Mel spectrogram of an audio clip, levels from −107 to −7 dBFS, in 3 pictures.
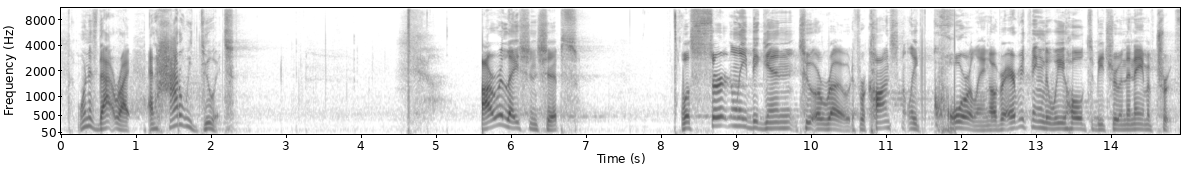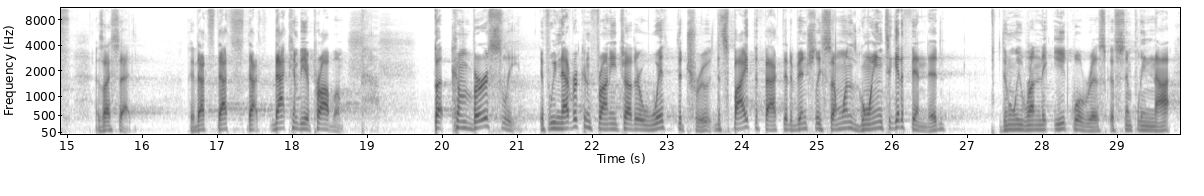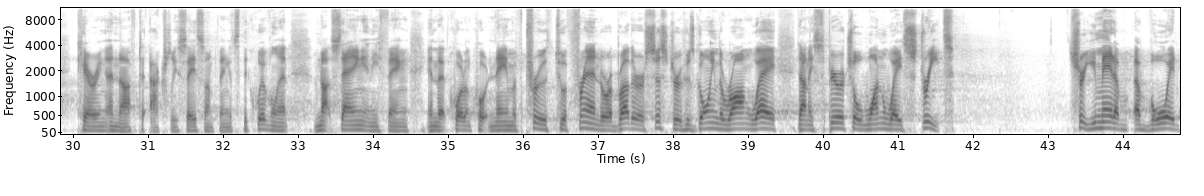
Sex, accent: male, American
